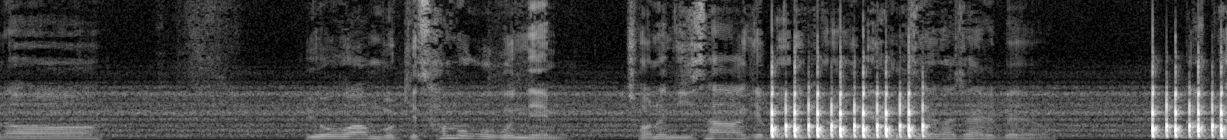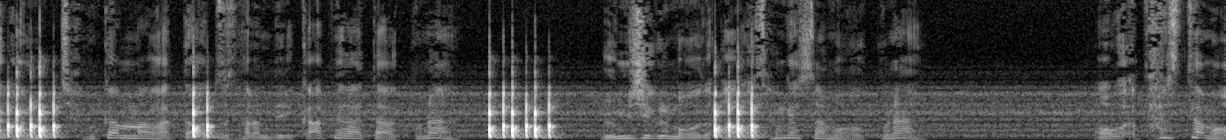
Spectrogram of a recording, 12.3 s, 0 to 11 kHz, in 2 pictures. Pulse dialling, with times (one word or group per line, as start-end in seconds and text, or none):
3.9-4.7 7
5.8-6.5 6
7.1-7.2 1
8.6-8.9 3
9.7-9.9 2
